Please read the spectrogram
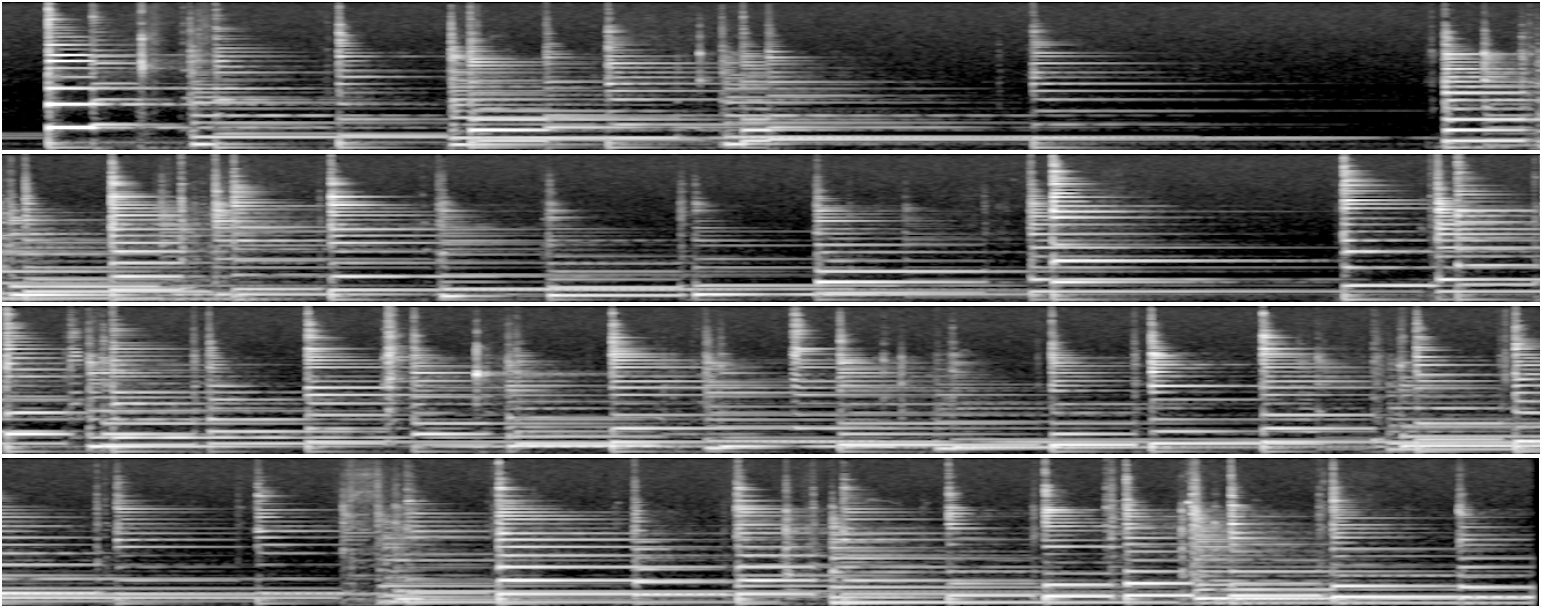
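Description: Acoustic guitar music: plucked notes and chords, each ringing out and fading, with a brief break about seven seconds in before the playing grows busier.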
